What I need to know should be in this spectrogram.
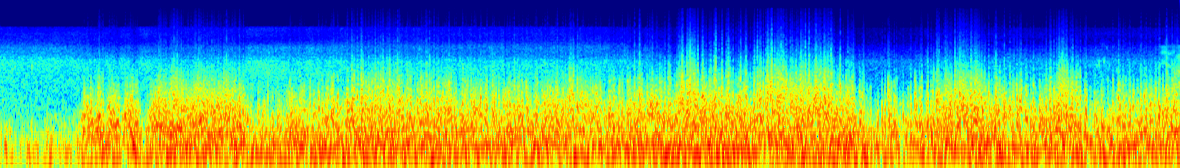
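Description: Small waves break and wash onto a shore.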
